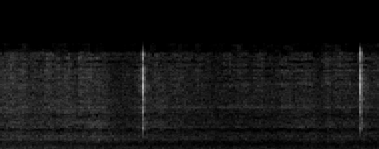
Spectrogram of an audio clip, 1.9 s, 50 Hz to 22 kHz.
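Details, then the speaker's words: Blitzer Zareba 8901 25-mile electric fence charger, plugged in: crisp single snaps about every second, evenly spaced, over a quiet background hum, indicator light clicking; pulsing normally. "Well, I'm going to plug it in, maybe out of frame, but you ought to be able to hear it pulsing."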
